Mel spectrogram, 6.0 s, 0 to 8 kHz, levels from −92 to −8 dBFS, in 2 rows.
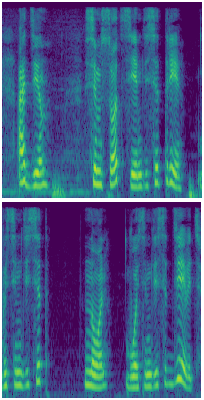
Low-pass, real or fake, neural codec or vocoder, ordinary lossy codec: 7.2 kHz; real; none; MP3, 64 kbps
